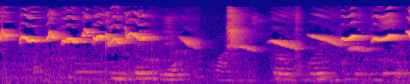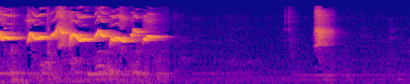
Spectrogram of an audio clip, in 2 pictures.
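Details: Ultramarine grosbeak singing repeated warbled phrases of sliding whistles, with short downslurred notes between them and a brief noisy sound near the end.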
